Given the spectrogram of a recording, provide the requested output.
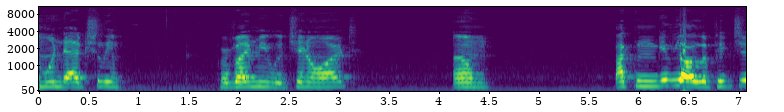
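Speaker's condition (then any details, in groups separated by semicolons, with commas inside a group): Cerebral palsy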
